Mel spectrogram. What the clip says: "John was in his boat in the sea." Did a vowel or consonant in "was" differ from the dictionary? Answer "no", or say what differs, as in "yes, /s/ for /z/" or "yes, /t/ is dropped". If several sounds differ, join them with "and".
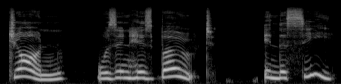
no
